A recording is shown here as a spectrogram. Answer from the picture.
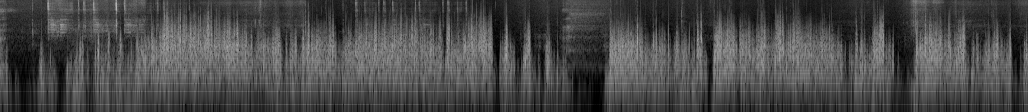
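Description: Wind buffeting the camera microphone in loud, rough gusts, with a brief lull about six seconds in.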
